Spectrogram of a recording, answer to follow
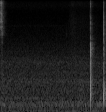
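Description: Quiet room tone broken near the end by a single sharp click.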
